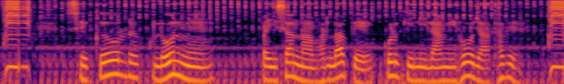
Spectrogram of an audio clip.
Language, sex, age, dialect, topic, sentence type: Bhojpuri, male, 31-35, Northern, banking, statement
